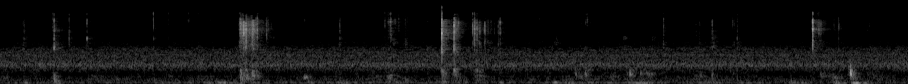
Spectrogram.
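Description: A small black craft blade scrapes a solid yellow glycerin soap bar held by fingers with white nails, in short scratchy strokes. Brief, bright, crisp scrapes come at irregular intervals over a quiet, steady hiss, with almost no low end.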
